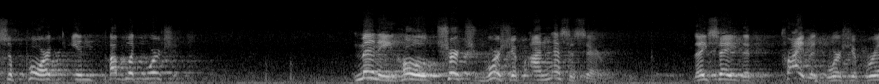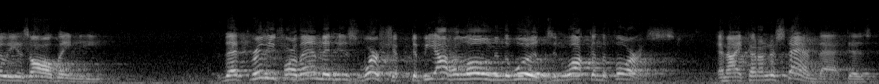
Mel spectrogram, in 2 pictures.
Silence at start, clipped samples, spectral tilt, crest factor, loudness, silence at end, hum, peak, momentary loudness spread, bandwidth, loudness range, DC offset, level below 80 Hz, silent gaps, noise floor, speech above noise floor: 0 s; under 0.1%; -5 dB/octave; 18 dB; -22 LUFS; 0 s; none; -4 dBFS; 15 LU; 16.5 kHz; 6 LU; under 0.1%; -46 dBFS; none; -46 dBFS; 24 dB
